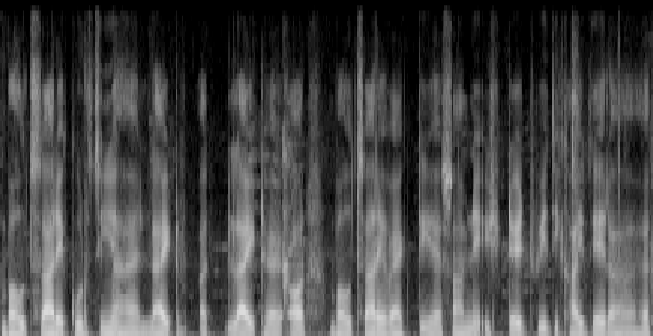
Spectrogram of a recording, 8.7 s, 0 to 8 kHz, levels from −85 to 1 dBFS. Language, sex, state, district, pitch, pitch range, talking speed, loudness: Hindi, male, Jharkhand, Ranchi, 125 Hz, 115-135 Hz, 130 wpm, -20 LUFS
